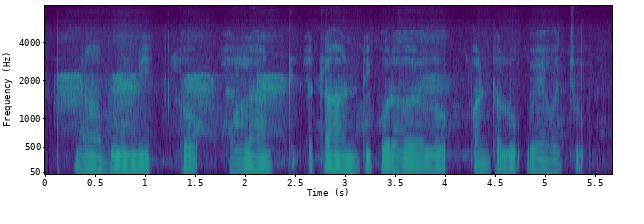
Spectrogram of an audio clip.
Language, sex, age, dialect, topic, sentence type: Telugu, male, 36-40, Southern, agriculture, question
